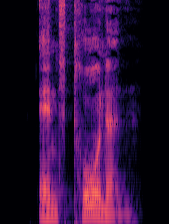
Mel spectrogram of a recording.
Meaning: to dethrone
- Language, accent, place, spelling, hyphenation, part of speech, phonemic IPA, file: German, Germany, Berlin, entthronen, ent‧thro‧nen, verb, /ɛnˈtʁoːnən/, De-entthronen.ogg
